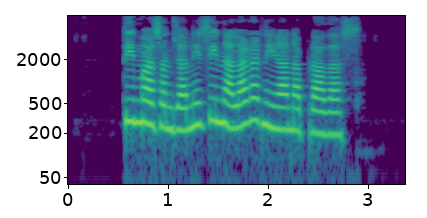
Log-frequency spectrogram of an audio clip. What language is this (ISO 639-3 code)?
cat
